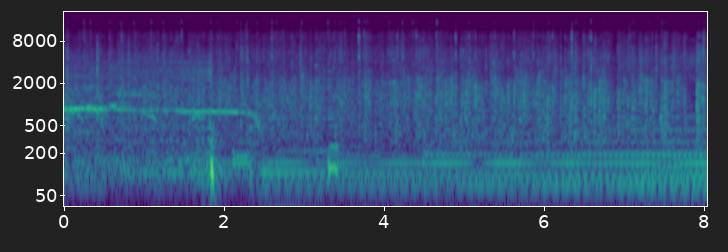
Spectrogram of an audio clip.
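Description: A small club crowd yelling and cheering as a live rock song ends. The yelling dies away after about two seconds into chatter and scattered clapping, with a sharp thump near two seconds in and a low steady hum underneath.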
